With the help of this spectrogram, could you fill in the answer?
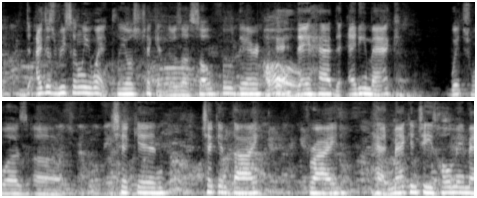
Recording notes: Live At Burdeens. A live adventure straight from Burdeens Chicago.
